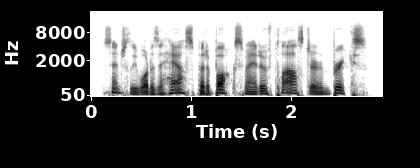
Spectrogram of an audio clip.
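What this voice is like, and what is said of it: Put-on British accent. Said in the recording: “a bit of a British accent there? Plaster and bricks. ... I decide to go British.”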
